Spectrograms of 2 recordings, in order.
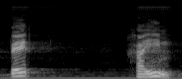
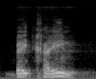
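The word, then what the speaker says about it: בית חיים: Lifehouse in Hebrew is, you say it like this, Bet Chaim. Beit Chaim.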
